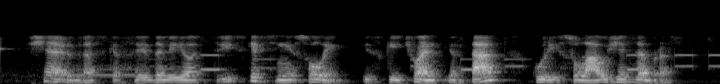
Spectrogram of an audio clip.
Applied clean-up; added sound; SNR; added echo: none; Telephone; 18 dB; reverberation time 0.3 s.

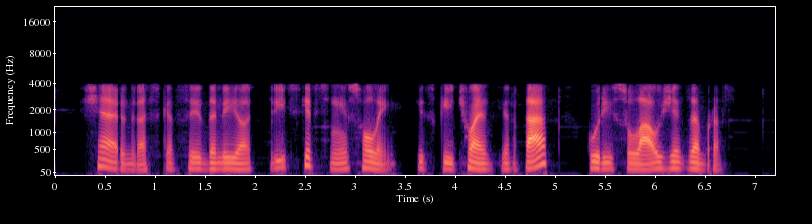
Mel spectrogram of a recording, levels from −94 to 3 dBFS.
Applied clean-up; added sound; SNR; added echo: neural separator model SepFormer WHAMR!.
